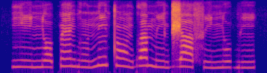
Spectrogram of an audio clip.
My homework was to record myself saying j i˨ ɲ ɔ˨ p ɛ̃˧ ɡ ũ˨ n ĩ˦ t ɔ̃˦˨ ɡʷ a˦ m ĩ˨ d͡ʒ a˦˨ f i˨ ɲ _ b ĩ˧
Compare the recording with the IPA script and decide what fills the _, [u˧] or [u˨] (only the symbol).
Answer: u˧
